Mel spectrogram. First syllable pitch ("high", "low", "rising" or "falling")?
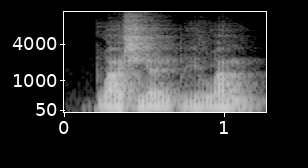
falling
